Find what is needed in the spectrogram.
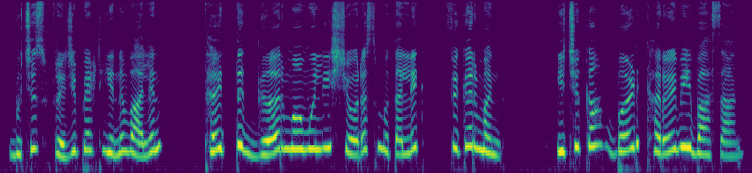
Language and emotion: Kashmiri, fearful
